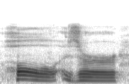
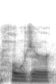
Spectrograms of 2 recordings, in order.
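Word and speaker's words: Holzer: Um she she's part of that uh hozer. Not hoser. Hole. H O L Z E R.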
